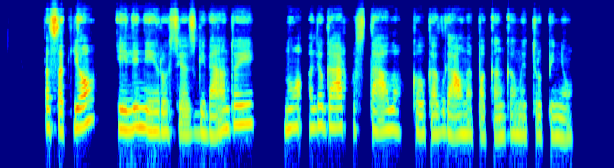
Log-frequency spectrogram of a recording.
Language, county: Lithuanian, Klaipėda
